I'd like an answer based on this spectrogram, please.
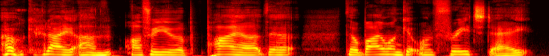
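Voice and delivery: slow, high, tearful, weepy delivery. Voicing a weeping fruit seller offering a papaya: weeping fruit seller. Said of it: "you just see a woman just, like, crying".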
